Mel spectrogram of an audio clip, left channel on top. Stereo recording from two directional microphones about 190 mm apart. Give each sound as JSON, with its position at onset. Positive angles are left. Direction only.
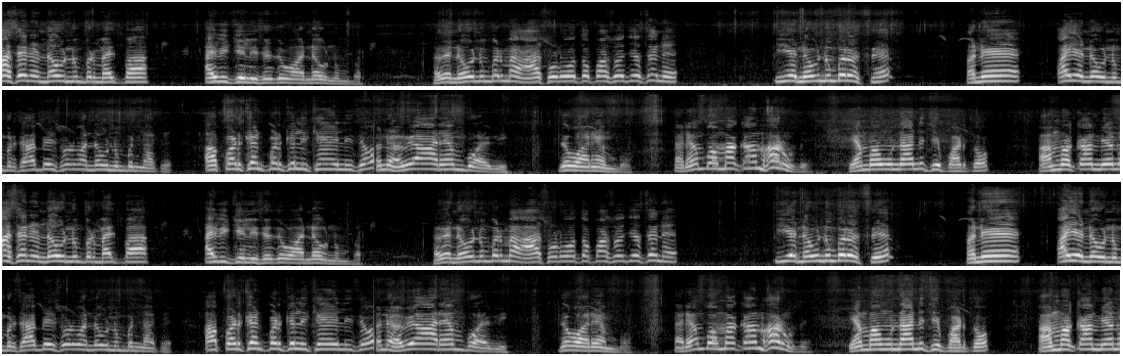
{"t": 0.0, "sound": "speech", "side_deg": -45}
{"t": 8.4, "sound": "speech", "side_deg": -40}
{"t": 9.6, "sound": "a man's voice", "side_deg": -75}
{"t": 11.4, "sound": "speech", "side_deg": -45}
{"t": 11.7, "sound": "speech", "side_deg": -20}
{"t": 16.7, "sound": "speech", "side_deg": -15}
{"t": 19.6, "sound": "a man's voice", "side_deg": -60}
